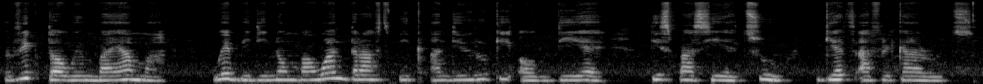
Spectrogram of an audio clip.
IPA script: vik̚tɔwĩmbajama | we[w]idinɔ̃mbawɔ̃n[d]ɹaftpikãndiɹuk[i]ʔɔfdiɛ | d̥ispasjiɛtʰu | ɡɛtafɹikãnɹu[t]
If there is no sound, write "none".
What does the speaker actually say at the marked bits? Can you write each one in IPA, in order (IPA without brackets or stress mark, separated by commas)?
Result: b, d, i, t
